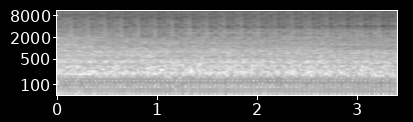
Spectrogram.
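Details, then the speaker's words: NA Mazda Miata after re-installing camshafts with cam gears torqued to 41 ft-lb; low-idle stalling fixed by reseating intake charge tube on mass airflow sensor. Steady, even idle, smooth low rumble, slight diesel-like tapping, no hunting: normal idle. "taps like a diesel and otherwise prayers like a kitten"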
